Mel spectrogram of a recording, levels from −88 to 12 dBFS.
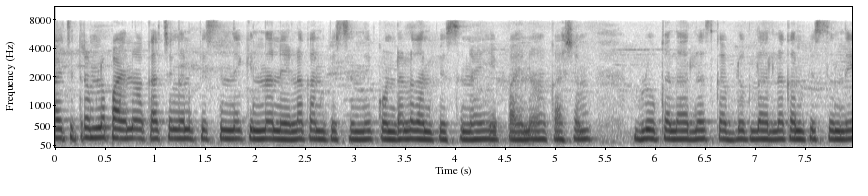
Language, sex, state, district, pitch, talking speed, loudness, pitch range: Telugu, female, Andhra Pradesh, Visakhapatnam, 195 Hz, 130 wpm, -15 LUFS, 195-205 Hz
